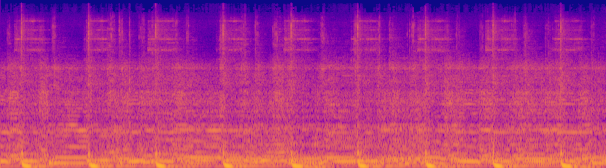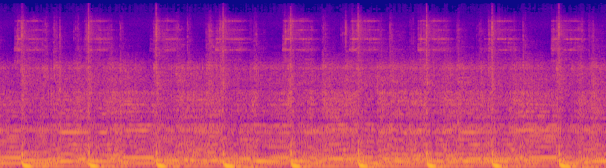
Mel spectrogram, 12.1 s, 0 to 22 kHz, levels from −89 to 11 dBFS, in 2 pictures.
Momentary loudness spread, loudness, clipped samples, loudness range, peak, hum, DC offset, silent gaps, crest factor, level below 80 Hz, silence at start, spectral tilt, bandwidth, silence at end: 3 LU; -15 LUFS; under 0.1%; 0 LU; -2 dBFS; none; under 0.1%; none; 12 dB; -18 dBFS; 0 s; -5 dB/octave; 18.5 kHz; 0 s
